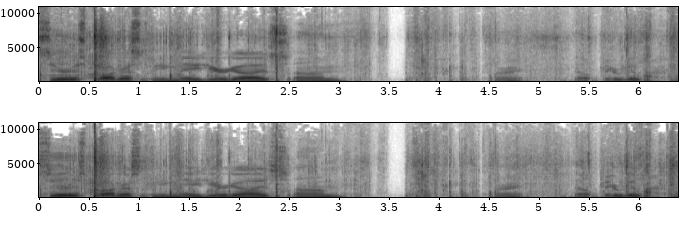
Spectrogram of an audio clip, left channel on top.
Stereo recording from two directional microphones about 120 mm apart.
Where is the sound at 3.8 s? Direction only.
70° right (ahead or behind).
